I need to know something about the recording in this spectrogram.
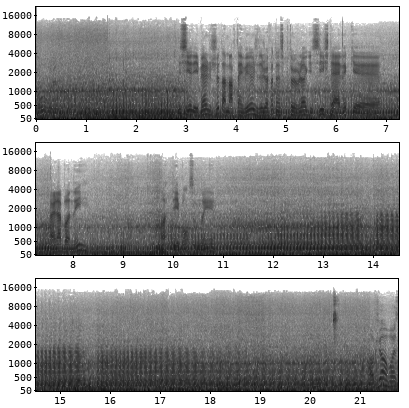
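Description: A motorcycle engine hums steadily and shifts pitch as the bike speeds up and slows down.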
